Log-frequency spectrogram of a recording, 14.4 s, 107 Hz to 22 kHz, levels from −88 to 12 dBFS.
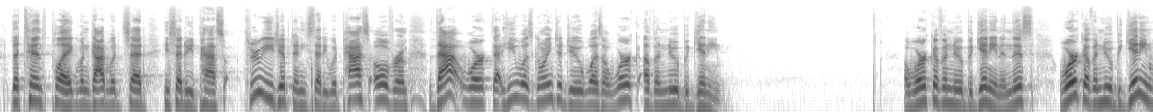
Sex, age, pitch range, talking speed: male, 30-49, 135-190 Hz, 205 wpm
